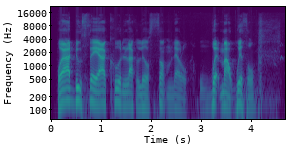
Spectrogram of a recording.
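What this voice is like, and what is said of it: Unusual put-on character accent. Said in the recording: “that is a different type of accent.”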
